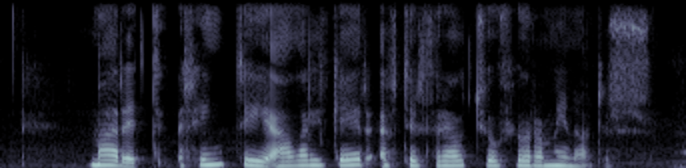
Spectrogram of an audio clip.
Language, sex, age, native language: Icelandic, female, 30-39, Icelandic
